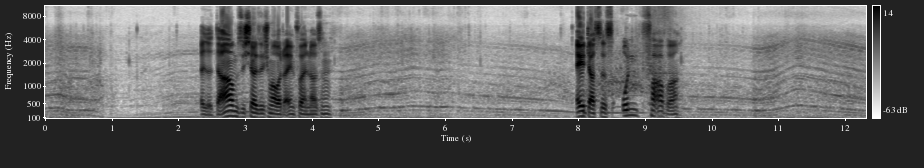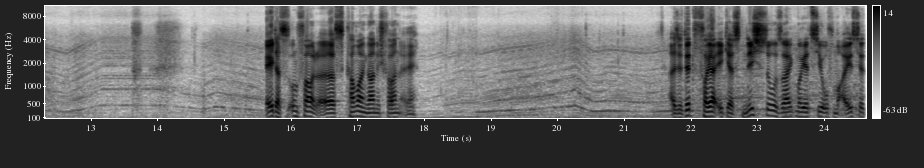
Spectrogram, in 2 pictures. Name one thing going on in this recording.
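A racing car engine whines and revs up and down.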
